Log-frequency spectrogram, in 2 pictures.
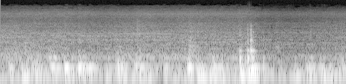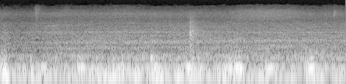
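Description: Uneven low thudding and rumble of footsteps on wooden steps and a floor, with handling noise from a hand-held camera, and a couple of sharper knocks, the loudest about two and a half seconds in.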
